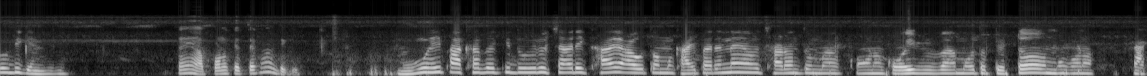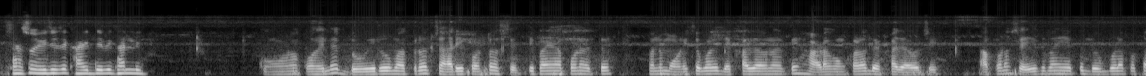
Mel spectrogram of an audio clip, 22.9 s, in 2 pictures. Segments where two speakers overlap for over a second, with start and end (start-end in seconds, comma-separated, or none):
none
